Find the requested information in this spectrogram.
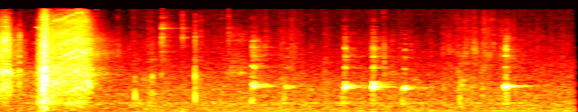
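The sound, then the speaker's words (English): A power tool whirs in a short, loud burst as it zips bolts out of a rusty vehicle's engine bay. Faint scattered clicks and small metallic taps follow. “So just get to zipping some bolts out till parts fall off.”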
